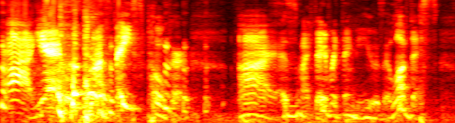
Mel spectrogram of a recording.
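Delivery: loud little goblin voice. Narrating a scene, voicing the small goblin reminiscing in her workshop: Cloggle's small goblin voice. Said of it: "let me get her voice".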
